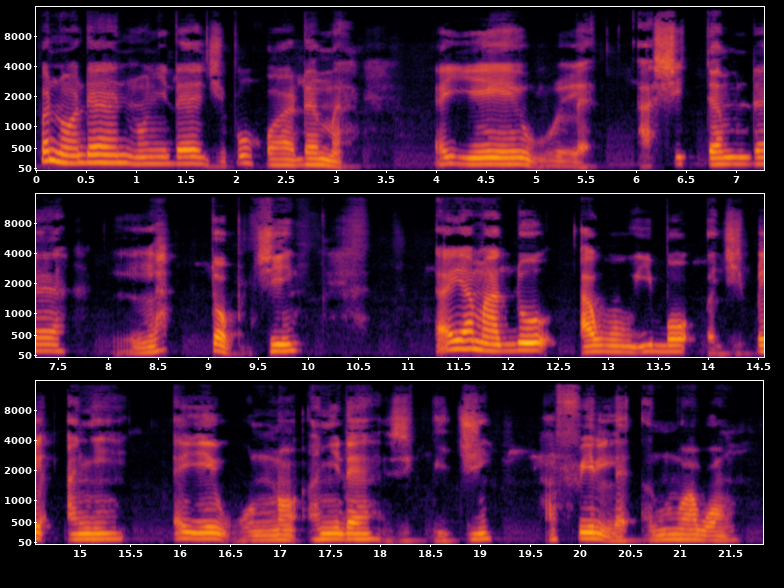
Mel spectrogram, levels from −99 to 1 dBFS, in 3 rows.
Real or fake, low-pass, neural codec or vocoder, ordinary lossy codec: fake; 14.4 kHz; autoencoder, 48 kHz, 128 numbers a frame, DAC-VAE, trained on Japanese speech; MP3, 64 kbps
